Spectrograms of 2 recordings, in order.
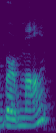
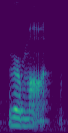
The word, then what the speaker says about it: Vermont: way up we have vermont um you're not actually going to pronounce that t at all or if you want to you can pronounce it a little bit vermont to the right we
